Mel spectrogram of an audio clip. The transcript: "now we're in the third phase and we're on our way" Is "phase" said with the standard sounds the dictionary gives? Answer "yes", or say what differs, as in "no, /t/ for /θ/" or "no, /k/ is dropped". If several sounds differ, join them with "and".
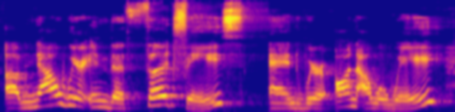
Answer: yes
